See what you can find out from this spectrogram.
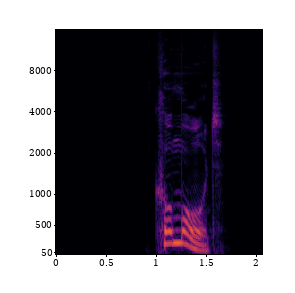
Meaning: comfortable, commodious
- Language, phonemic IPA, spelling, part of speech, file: German, /kɔˈmoːt/, kommod, adjective, De-kommod.ogg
